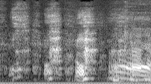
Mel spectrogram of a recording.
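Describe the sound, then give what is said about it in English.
A dog named Mahler whimpers and yips while wrestling with something, in a quick run of four or five short, high, whiny bursts, the last stretching into a longer, wavering whine. No voices are heard. “He's wrestling with something right now.”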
